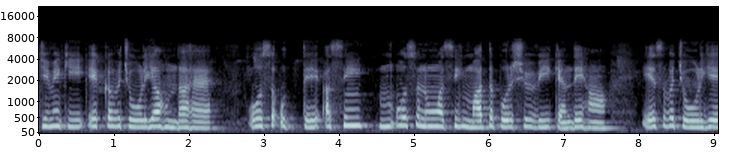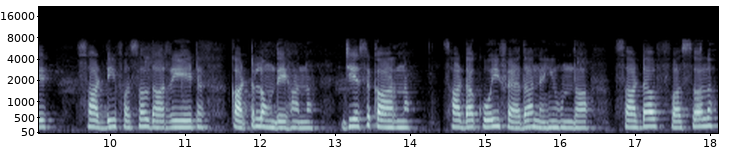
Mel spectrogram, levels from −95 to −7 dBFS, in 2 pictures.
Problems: background sounds at intervals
